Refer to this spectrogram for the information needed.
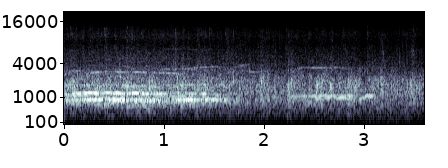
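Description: An audience claps in a steady, dense round of applause that holds fairly loud for a few seconds, then eases slightly while continuing, with a faint murmur of voices underneath.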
